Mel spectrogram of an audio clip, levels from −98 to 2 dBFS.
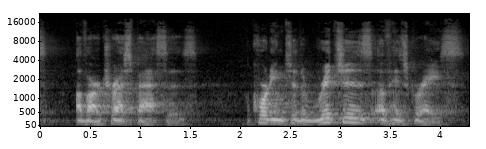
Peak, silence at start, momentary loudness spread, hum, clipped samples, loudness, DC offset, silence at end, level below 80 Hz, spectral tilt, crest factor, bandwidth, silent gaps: -16 dBFS; 0 s; 13 LU; none; under 0.1%; -34 LUFS; under 0.1%; 0.05 s; -68 dBFS; -4.5 dB/octave; 20 dB; 17.5 kHz; none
